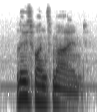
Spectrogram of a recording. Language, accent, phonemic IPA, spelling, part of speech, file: English, Australia, /luːz wʌnz maɪnd/, lose one's mind, verb, En-au-lose one's mind.ogg
- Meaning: 1. To enter a strong negative mental state 2. To enter a strong negative mental state.: To become frustrated, angry 3. To enter a strong negative mental state.: To become crazy, insane, mad, psychotic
